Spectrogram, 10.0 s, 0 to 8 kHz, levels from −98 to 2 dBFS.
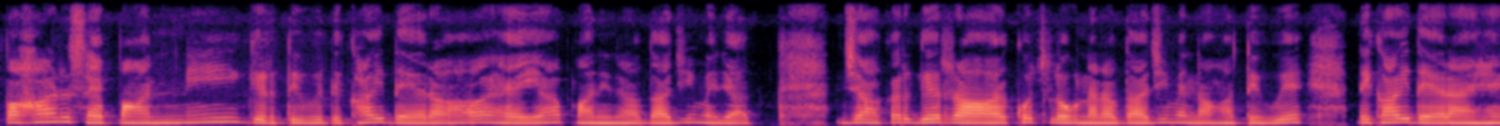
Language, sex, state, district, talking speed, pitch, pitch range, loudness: Hindi, female, Chhattisgarh, Raigarh, 180 wpm, 210 Hz, 195-230 Hz, -19 LUFS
